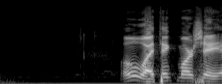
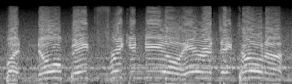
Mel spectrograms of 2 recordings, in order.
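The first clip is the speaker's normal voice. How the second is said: loud-and-clear, higher-pitched race call; live race play-by-play; 8 semitones higher, 5 dB louder than usual. Real, not acted.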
